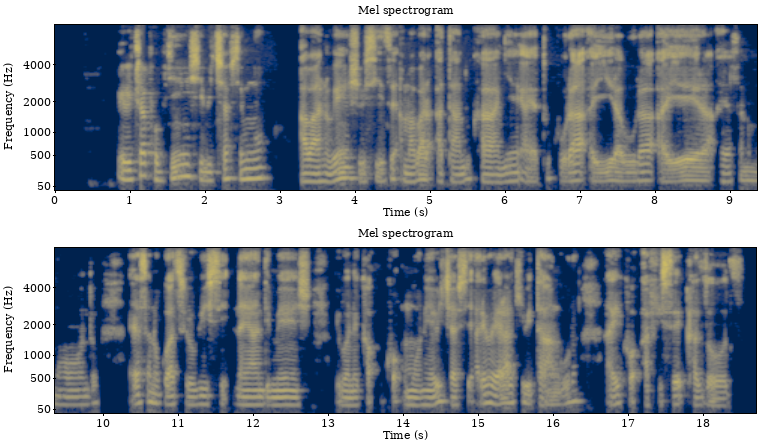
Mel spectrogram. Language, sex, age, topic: Rundi, male, 36-49, education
